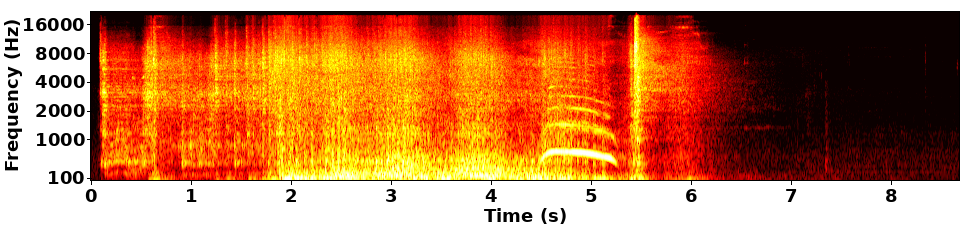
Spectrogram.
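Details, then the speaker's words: 1979 Pontiac Trans Am after fixing crossed plug wires and a distributor installed 180° out, timing still to be set: cranks, catches quickly, runs with a steady even beat a few seconds then shuts off, seemingly fuel-starved; normal running. "Man, she sounds good till she don't. But we can work with that."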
